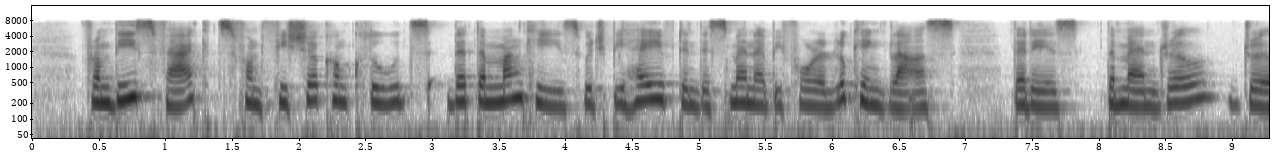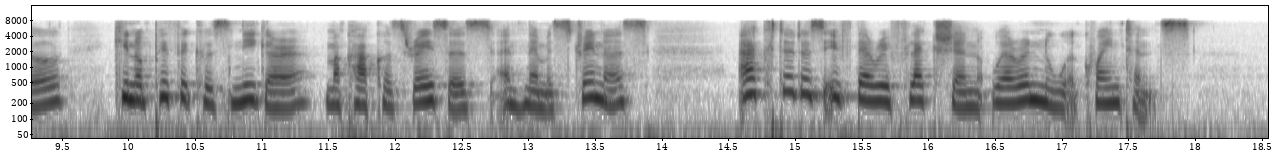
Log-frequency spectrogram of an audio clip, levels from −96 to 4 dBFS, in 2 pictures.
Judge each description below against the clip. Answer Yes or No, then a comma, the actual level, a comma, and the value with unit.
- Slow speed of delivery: Yes, slow, 120 wpm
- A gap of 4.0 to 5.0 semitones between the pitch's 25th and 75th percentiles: Yes, average, 4.3 semitones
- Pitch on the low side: No, high, 205 Hz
